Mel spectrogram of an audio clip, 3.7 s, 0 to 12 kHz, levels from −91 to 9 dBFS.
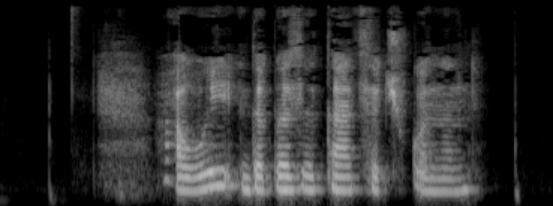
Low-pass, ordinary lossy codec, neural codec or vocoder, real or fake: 10.8 kHz; AAC, 32 kbps; none; real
